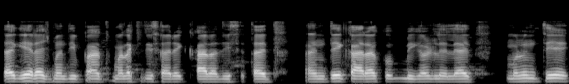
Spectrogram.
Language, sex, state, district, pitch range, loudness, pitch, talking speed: Marathi, male, Maharashtra, Chandrapur, 130-140 Hz, -16 LUFS, 135 Hz, 190 wpm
